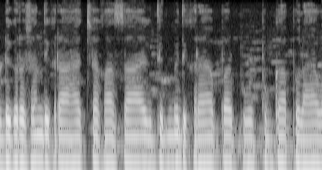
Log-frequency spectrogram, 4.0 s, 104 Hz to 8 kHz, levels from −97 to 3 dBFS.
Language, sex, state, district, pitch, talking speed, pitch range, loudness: Hindi, male, Odisha, Malkangiri, 120 Hz, 225 wpm, 120-125 Hz, -17 LUFS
